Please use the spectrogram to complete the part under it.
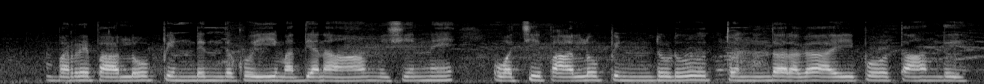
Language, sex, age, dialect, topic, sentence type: Telugu, male, 51-55, Telangana, agriculture, statement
